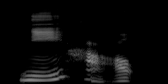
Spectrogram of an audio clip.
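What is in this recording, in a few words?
"ni hao 你好", Chinese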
